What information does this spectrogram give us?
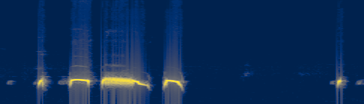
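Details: Spotted dove cooing a fast phrase of short arched notes around one long buzzy coo that sags at the end, then a brief quiet gap with a faint starting note.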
